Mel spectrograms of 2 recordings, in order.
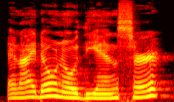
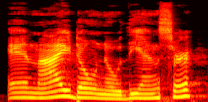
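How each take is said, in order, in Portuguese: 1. As palavras são emendadas e ditas rapidamente. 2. As palavras são emendadas e ditas rapidamente.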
